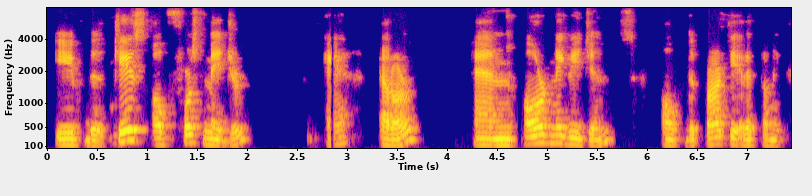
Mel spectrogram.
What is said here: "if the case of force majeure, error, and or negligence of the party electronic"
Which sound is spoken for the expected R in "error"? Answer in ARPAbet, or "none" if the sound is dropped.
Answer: none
